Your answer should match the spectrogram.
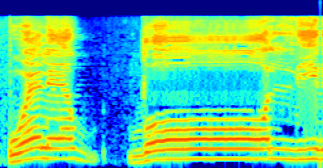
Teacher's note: بصوا في المصحف كده ضيوف الاستوديو ومشاهدينا الكرام، هتلاقوا ولا في الف بعد اللام صح؟ بس الالف ده يسقط عند الوصل لالتقاء ساكنين، فبنتقل من اللام للضاد على طول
